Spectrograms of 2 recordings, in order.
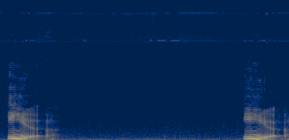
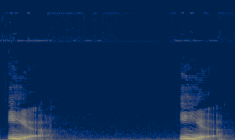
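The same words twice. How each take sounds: Both takes have the same delivery.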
